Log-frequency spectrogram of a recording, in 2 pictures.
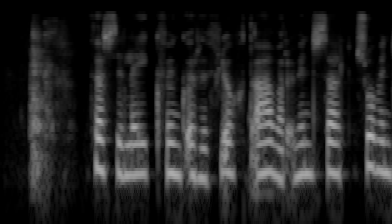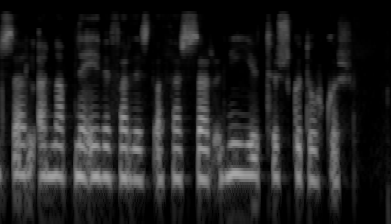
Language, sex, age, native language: Icelandic, female, 30-39, Icelandic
